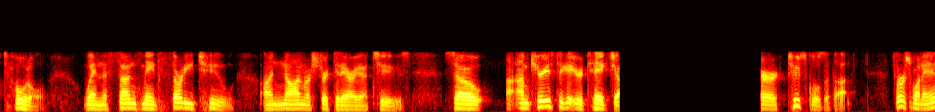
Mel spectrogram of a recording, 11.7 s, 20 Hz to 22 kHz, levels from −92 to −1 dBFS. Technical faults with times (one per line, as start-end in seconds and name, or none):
0.00-11.70 AMR narrowband mobile codec
7.74-9.51 audio dropout to silence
